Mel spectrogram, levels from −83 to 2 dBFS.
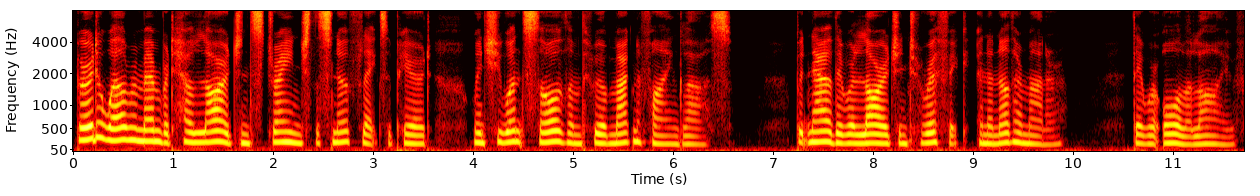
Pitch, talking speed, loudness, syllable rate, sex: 200 Hz, 170 wpm, -21 LUFS, 5.5 syllables/s, female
